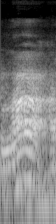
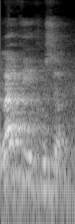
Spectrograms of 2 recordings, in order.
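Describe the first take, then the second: First: The vowel in la is held long. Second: The vowel in la is short. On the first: It means no. "Ketika dibaca panjang la artinya tidak" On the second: It means truly, as emphasis. "Tapi ketika dibaca pendek"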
